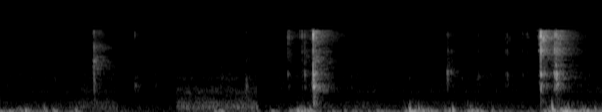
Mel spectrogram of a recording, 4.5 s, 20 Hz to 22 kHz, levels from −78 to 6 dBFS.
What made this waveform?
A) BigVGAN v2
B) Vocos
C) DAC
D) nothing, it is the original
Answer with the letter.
D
